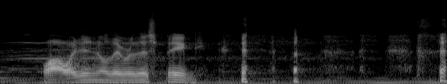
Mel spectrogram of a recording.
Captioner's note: chuckles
